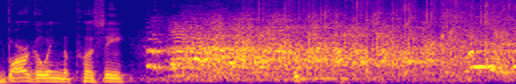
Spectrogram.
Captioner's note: audience laughing, cheering, applauding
